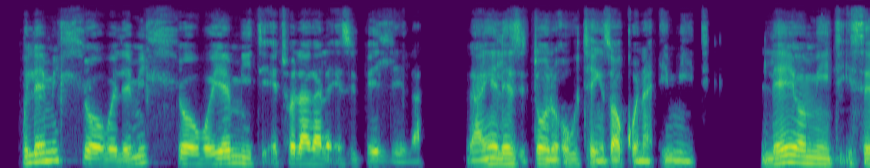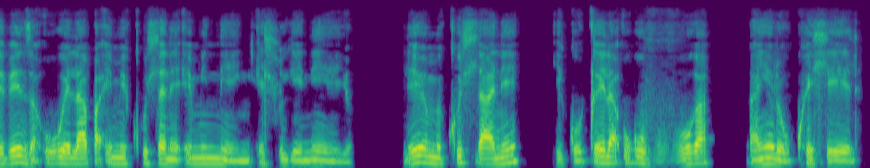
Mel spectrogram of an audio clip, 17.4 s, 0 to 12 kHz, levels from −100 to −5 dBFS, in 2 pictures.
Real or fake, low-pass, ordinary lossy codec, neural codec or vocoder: real; 9.9 kHz; AAC, 64 kbps; none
